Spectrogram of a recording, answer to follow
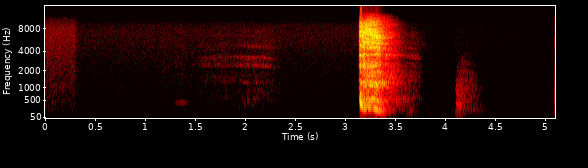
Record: {"cough_length": "5.1 s", "cough_amplitude": 25967, "cough_signal_mean_std_ratio": 0.19, "survey_phase": "beta (2021-08-13 to 2022-03-07)", "age": "45-64", "gender": "Male", "wearing_mask": "No", "symptom_cough_any": true, "symptom_runny_or_blocked_nose": true, "symptom_change_to_sense_of_smell_or_taste": true, "symptom_loss_of_taste": true, "symptom_onset": "4 days", "smoker_status": "Ex-smoker", "respiratory_condition_asthma": false, "respiratory_condition_other": false, "recruitment_source": "Test and Trace", "submission_delay": "2 days", "covid_test_result": "Positive", "covid_test_method": "RT-qPCR"}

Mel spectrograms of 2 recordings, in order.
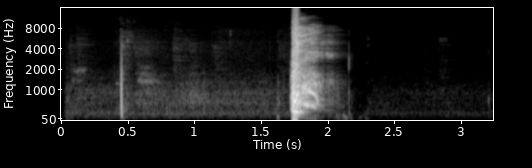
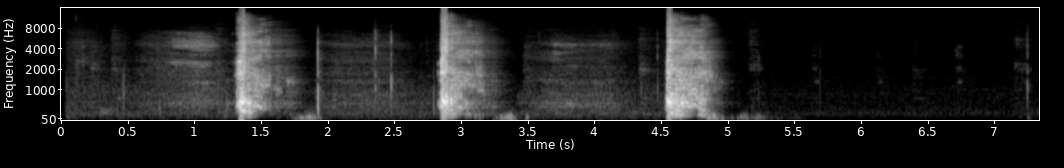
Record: {"cough_length": "3.2 s", "cough_amplitude": 32768, "cough_signal_mean_std_ratio": 0.19, "three_cough_length": "7.3 s", "three_cough_amplitude": 32768, "three_cough_signal_mean_std_ratio": 0.21, "survey_phase": "beta (2021-08-13 to 2022-03-07)", "age": "45-64", "gender": "Male", "wearing_mask": "No", "symptom_none": true, "smoker_status": "Current smoker (11 or more cigarettes per day)", "respiratory_condition_asthma": false, "respiratory_condition_other": false, "recruitment_source": "REACT", "submission_delay": "0 days", "covid_test_result": "Negative", "covid_test_method": "RT-qPCR", "influenza_a_test_result": "Negative", "influenza_b_test_result": "Negative"}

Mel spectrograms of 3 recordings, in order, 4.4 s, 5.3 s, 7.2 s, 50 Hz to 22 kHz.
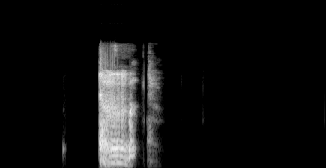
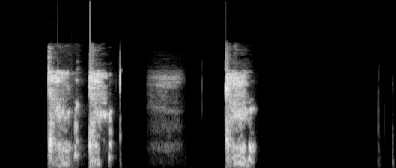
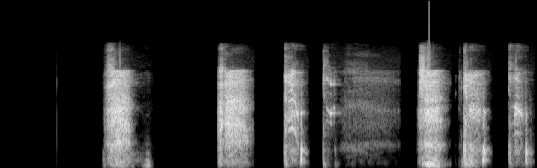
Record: {"cough_length": "4.4 s", "cough_amplitude": 30507, "cough_signal_mean_std_ratio": 0.26, "three_cough_length": "5.3 s", "three_cough_amplitude": 32768, "three_cough_signal_mean_std_ratio": 0.35, "exhalation_length": "7.2 s", "exhalation_amplitude": 30786, "exhalation_signal_mean_std_ratio": 0.4, "survey_phase": "beta (2021-08-13 to 2022-03-07)", "age": "18-44", "gender": "Female", "wearing_mask": "No", "symptom_cough_any": true, "symptom_runny_or_blocked_nose": true, "symptom_sore_throat": true, "symptom_fatigue": true, "symptom_headache": true, "symptom_change_to_sense_of_smell_or_taste": true, "symptom_other": true, "smoker_status": "Never smoked", "respiratory_condition_asthma": false, "respiratory_condition_other": false, "recruitment_source": "Test and Trace", "submission_delay": "1 day", "covid_test_result": "Positive", "covid_test_method": "LFT"}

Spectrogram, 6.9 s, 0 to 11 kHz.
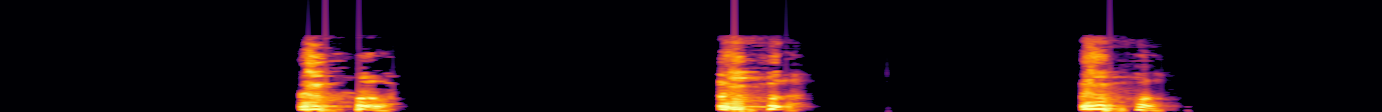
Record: {"three_cough_length": "6.9 s", "three_cough_amplitude": 25303, "three_cough_signal_mean_std_ratio": 0.27, "survey_phase": "beta (2021-08-13 to 2022-03-07)", "age": "65+", "gender": "Female", "wearing_mask": "No", "symptom_none": true, "smoker_status": "Ex-smoker", "respiratory_condition_asthma": false, "respiratory_condition_other": false, "recruitment_source": "REACT", "submission_delay": "9 days", "covid_test_result": "Negative", "covid_test_method": "RT-qPCR"}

